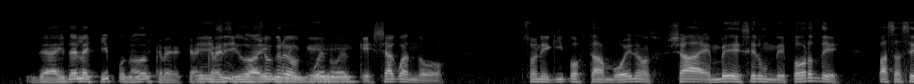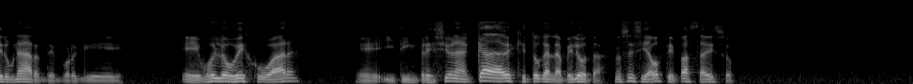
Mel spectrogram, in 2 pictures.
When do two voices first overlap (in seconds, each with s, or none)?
1.9 s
